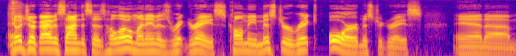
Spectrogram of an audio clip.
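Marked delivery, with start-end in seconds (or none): none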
